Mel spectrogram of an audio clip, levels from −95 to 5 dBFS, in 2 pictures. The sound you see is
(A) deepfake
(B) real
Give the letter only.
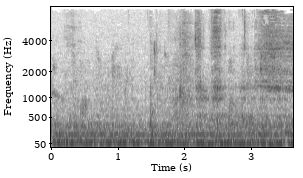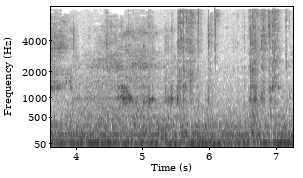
B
